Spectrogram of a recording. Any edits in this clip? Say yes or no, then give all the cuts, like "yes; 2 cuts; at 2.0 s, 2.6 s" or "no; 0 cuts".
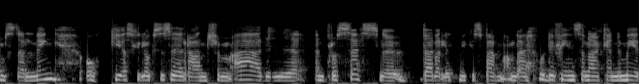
yes; 4 cuts; at 1.8 s, 3.1 s, 3.8 s, 4.3 s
